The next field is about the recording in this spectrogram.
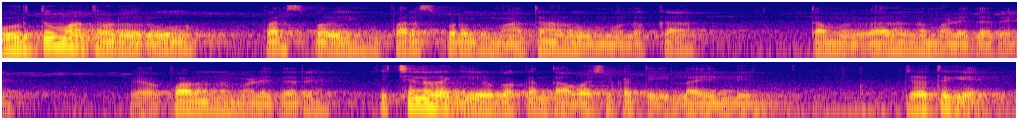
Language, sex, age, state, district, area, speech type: Kannada, male, 18-30, Karnataka, Davanagere, rural, spontaneous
